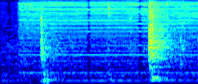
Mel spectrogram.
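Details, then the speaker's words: Big iron-core isolation transformer, quiet on mains, run from a modified sine wave inverter: loud harsh steady buzz with coarse harmonic edge and faint clicks from the stepped waveform. "that's not quite that's not so much an issue but it is horribly noisy right now you can hear it buzzing and making this horrible harmonic sound"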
